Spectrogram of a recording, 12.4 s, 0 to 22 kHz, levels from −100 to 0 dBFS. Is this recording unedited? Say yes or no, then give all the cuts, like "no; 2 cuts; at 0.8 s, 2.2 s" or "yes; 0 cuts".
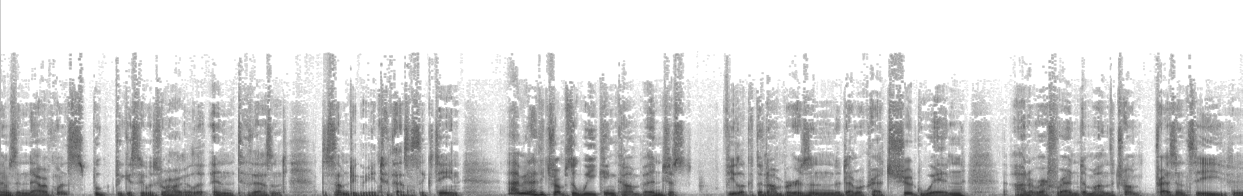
yes; 0 cuts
